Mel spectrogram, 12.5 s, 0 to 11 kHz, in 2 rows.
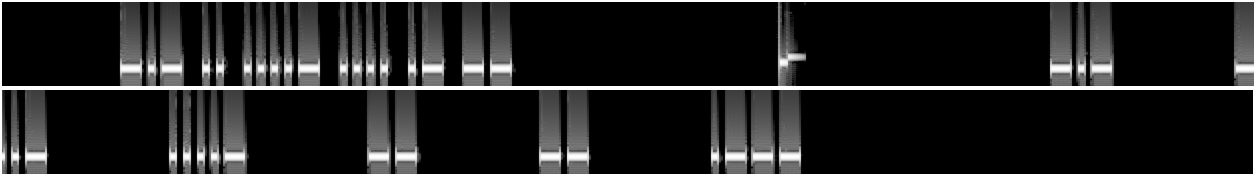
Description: Morse code, heard as a keyed tone, about 36 wpm, spaced as for 18 wpm, 700 Hz. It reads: KI4HAM KK4MMJ
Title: USA Call Signs - 6 Characters - 6x Character Spacing - 35wpm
